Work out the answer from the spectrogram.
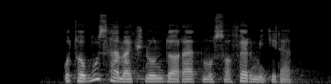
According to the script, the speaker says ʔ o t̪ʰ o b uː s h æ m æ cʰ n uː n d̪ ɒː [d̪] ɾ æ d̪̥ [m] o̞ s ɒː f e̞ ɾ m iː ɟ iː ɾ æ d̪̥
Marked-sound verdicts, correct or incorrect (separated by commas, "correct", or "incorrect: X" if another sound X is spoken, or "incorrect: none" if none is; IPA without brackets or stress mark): incorrect: none, correct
